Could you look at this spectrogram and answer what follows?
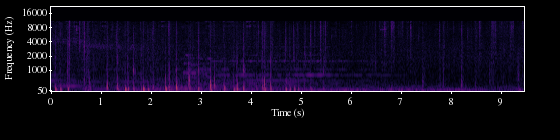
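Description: Video-game horse hooves clip-clopping at a brisk, even pace while ridden, loud and close at first, then fading under a low background hum.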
